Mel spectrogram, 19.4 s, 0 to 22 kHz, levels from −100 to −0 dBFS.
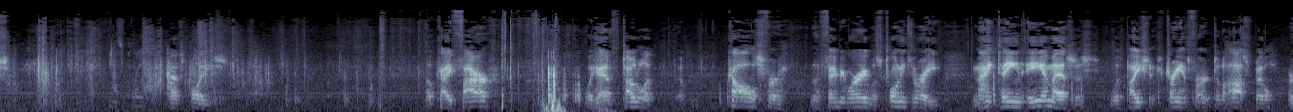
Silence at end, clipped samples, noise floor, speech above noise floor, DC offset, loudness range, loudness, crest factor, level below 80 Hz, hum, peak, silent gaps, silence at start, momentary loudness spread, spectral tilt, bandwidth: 0 s; under 0.1%; -61 dBFS; 30 dB; under 0.1%; 13 LU; -30 LUFS; 30 dB; -60 dBFS; none; -4 dBFS; none; 0 s; 24 LU; -3 dB/octave; 15.5 kHz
